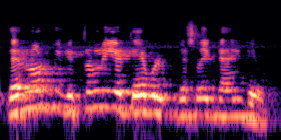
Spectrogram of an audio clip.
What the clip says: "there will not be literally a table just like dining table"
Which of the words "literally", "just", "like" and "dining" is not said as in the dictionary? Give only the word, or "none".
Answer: dining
